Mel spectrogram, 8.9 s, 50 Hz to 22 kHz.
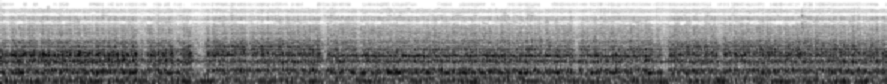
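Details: Jaguar XK8 V8 at idle, heard from under the car near the transmission: uneven metallic rattle grows much worse with A/C engaged; A/C compressor clutch, power steering pump or idler pulley suspected, unconfirmed.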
